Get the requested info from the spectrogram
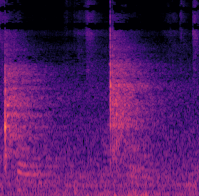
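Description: Two sharp clacks of wooden jo staffs striking each other, one right at the start and one about a second and a half in, each ringing briefly in the hall.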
